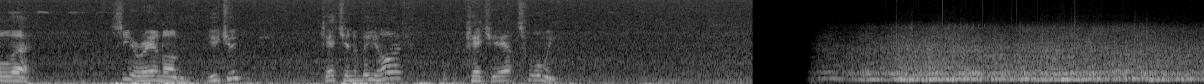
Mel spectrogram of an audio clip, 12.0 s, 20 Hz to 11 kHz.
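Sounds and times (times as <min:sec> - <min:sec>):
honeybees buzzing: 0:00.0 - 0:04.7, 0:08.1 - 0:12.0.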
